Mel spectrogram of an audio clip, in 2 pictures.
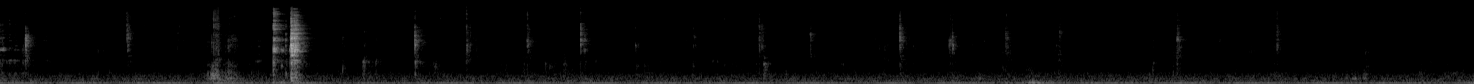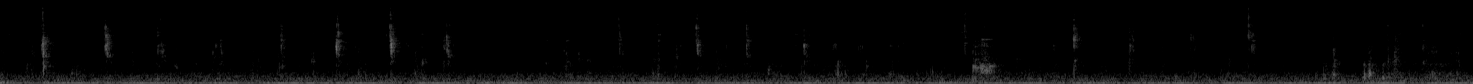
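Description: Close-up eating sounds: a metal spoon clinks sharply against a porcelain soup bowl a few times about two to three seconds in, then soft chewing of rice cakes and dumplings with small mouth clicks.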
